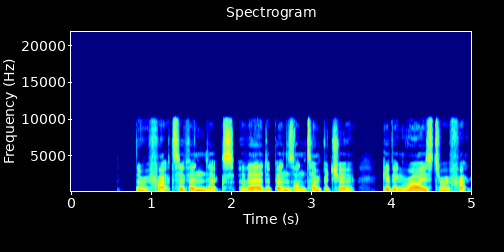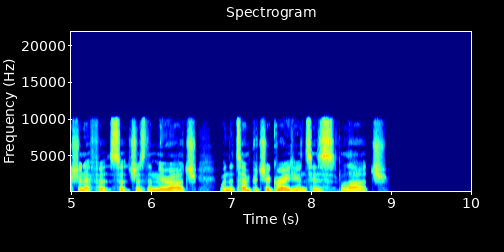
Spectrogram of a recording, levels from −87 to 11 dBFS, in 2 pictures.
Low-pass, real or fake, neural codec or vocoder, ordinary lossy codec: 9.9 kHz; real; none; none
